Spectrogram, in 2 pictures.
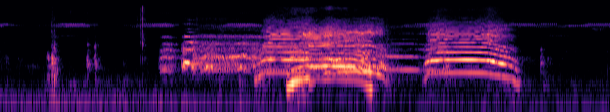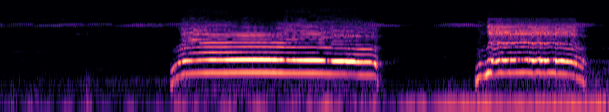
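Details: Farm recording of a young goat calling repeatedly: four loud, nasal, quavering bleats spaced by pauses, with a burst of scratchy noise beside the first cry and a faint low rumble underneath.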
